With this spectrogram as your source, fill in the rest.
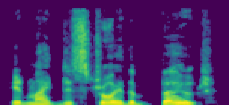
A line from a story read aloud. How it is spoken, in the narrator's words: Violet said, looking nervously up at the tattered sails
